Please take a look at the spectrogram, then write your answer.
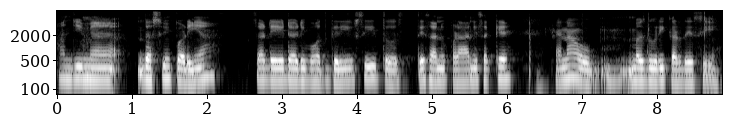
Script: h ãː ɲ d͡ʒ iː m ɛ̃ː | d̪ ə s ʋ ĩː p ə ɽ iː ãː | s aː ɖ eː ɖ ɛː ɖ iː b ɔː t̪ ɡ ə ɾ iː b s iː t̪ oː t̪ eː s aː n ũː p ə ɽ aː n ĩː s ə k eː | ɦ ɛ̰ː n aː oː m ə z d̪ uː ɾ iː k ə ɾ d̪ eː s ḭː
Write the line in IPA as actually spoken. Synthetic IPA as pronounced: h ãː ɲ d͡ʒ iː m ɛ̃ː | d̪ ə s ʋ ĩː p ə ɽ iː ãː | s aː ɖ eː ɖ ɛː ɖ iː b ɔː t̪ ɡ ə ɾ iː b s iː t̪ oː t̪ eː s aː n ũː p ə ɽ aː n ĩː s ə k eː | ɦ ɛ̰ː n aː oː m ə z d̪ uː ɾ iː k ə ɾ d̪ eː s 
